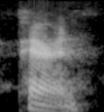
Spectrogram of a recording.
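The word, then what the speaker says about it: Paran: say his name yeah I said parrot okay parent yeah when you said that I was thinking like p-e-r-r-i-n I got confused but yeah p-a-r-a-n yeah okay um there wasn't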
